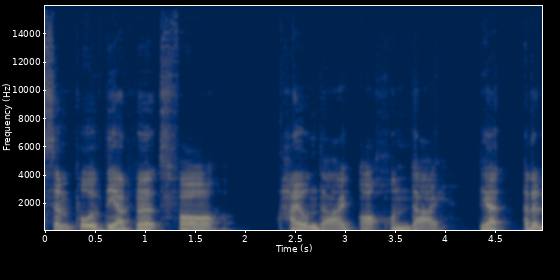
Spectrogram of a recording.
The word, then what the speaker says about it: Hyundai: There's a load of adverts in the UK, like Adam is saying, they've just started saying it's called Hyundai, which is how you're supposed to pronounce it.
